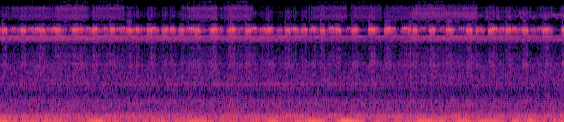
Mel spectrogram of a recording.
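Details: Shrill, evenly pulsed chirps from grass insects as white noise for studying, repeating close to three times a second without pause, a low steady hum behind them.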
